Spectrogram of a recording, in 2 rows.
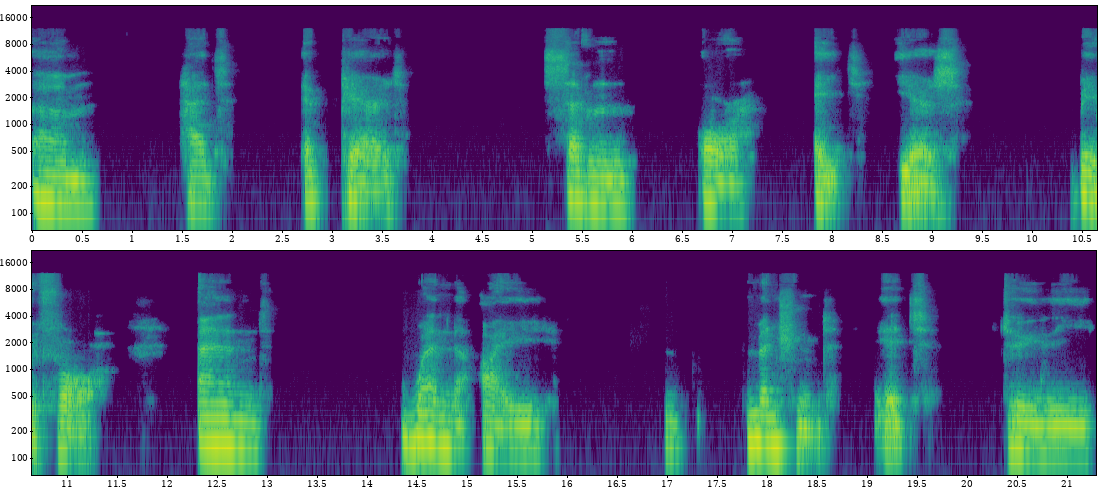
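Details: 85-year-old man with nonfluent variant primary progressive aphasia confirmed by a neurology specialist, symptoms seven or eight years before diagnosis, little prior speech therapy; slow, effortful speech with many pauses and fillers heard.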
